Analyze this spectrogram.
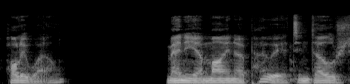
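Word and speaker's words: Holywell: some of the people slurred the name and pronounce it hollywell many a minor poet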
